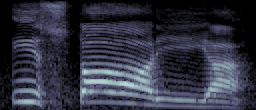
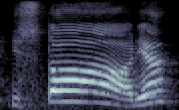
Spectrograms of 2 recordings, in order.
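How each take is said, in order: First: The final vowels are drawn out more fully. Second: The final vowels are said lightly, run together.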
